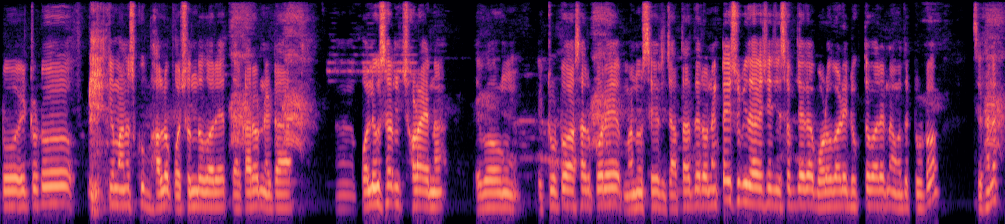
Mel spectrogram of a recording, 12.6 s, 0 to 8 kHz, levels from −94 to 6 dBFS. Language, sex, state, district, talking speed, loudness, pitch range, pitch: Bengali, male, West Bengal, Paschim Medinipur, 165 wpm, -16 LUFS, 150-175 Hz, 160 Hz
